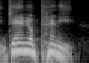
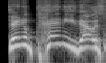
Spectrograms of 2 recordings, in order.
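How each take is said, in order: First: Said in the usual way. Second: Sudden recall. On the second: Real, not acted. Suddenly remembers the name.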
